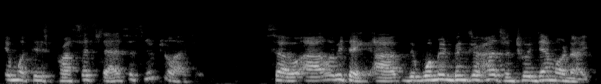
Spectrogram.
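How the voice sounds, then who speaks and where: A man's voice: high-pitched, a little fast. A man guest in an interview, telling earnest, emphatic stories and acting out the people in them. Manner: earnest, emphatic storyteller quoting others. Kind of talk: storytelling in an interview. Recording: roomy, dull lo-fi sound.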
